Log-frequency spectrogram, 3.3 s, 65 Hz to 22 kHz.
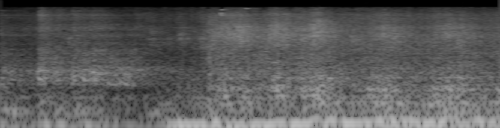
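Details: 1953 Ford F250, 6-volt, with a new key-switched 12-volt electric fuel pump replacing the mechanical pump. Brief uneven cranking, then it catches and settles into a steady, even low rumble.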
